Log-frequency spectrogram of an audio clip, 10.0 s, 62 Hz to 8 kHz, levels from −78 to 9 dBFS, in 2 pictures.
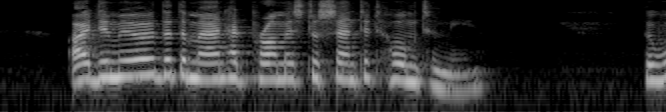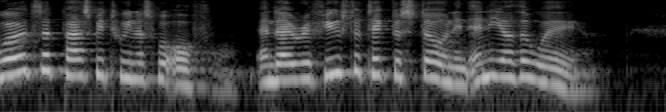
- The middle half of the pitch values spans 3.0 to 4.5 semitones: Yes, average, 3.6 semitones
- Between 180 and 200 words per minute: Yes, average, 190 wpm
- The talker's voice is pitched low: No, very high, 265 Hz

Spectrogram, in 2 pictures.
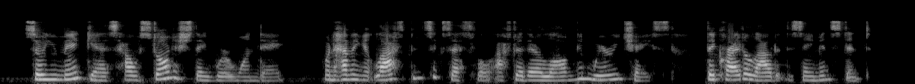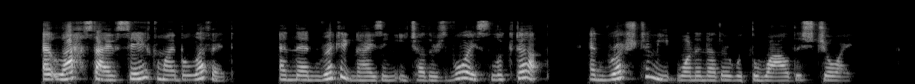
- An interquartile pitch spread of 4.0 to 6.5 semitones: No, average, 3.6 semitones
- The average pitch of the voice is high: Yes, high, 205 Hz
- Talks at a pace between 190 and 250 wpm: No, average, 175 wpm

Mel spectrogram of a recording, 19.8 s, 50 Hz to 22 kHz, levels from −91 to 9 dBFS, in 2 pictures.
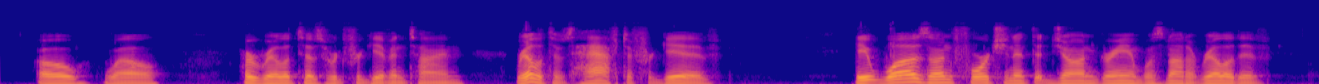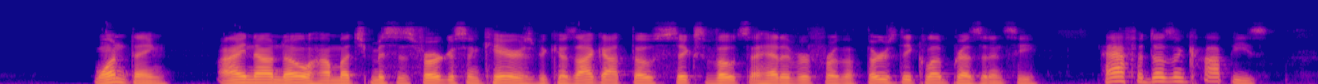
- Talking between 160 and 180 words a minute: No, average, 150 wpm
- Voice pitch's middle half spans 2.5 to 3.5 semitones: No, average, 5.2 semitones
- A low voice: Yes, low, 115 Hz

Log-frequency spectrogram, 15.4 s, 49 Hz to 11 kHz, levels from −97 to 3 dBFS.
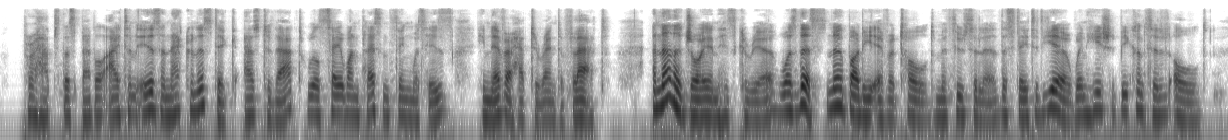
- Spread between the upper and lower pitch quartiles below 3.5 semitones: Yes, average, 3.0 semitones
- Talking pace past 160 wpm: Yes, average, 170 wpm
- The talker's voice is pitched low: Yes, low, 125 Hz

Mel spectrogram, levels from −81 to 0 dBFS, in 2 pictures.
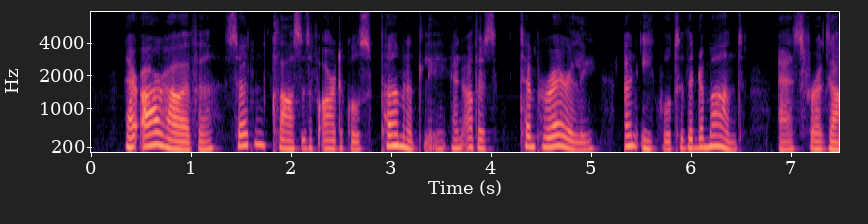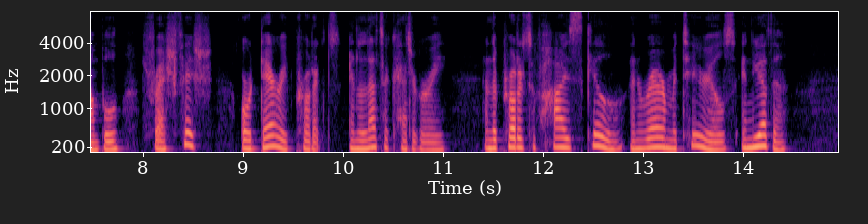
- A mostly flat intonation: No, average, 3.5 semitones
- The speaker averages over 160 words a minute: No, average, 155 wpm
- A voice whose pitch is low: No, medium, 175 Hz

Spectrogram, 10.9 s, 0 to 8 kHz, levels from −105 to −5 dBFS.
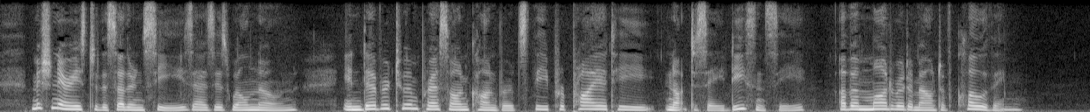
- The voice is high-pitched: Yes, high, 195 Hz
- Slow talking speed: No, average, 145 wpm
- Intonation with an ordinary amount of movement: Yes, average, 4.4 semitones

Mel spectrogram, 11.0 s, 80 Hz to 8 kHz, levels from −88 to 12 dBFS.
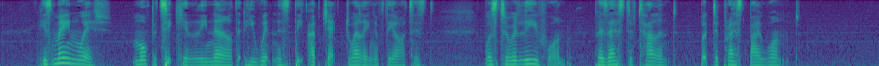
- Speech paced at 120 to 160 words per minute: Yes, average, 140 wpm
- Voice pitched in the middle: Yes, medium, 155 Hz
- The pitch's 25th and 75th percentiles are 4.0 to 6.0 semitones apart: No, average, 3.0 semitones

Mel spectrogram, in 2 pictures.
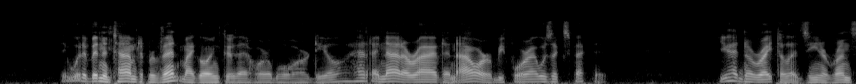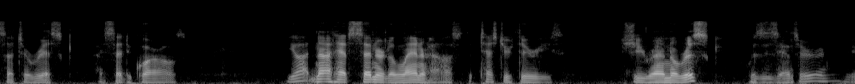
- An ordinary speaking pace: No, fast, 210 wpm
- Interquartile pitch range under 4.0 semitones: No, average, 4.3 semitones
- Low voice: Yes, low, 100 Hz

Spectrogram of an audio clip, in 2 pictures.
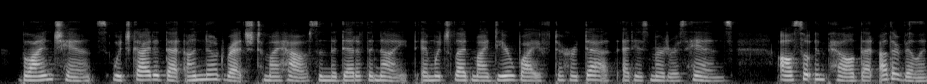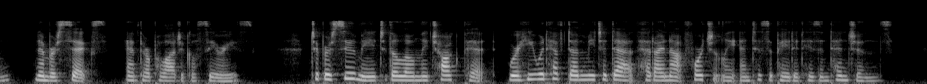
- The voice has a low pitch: No, high, 190 Hz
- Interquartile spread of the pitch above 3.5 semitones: No, average, 2.8 semitones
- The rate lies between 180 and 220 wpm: Yes, average, 195 wpm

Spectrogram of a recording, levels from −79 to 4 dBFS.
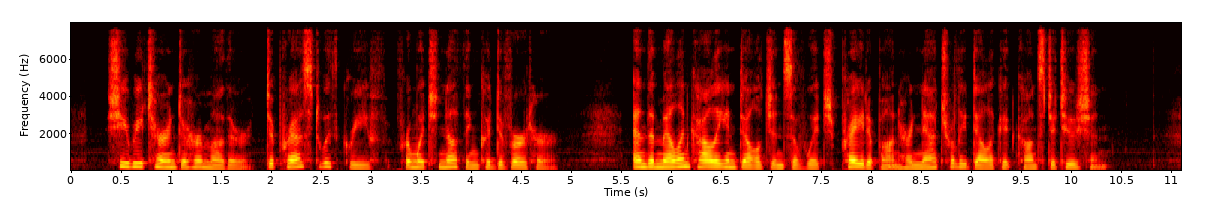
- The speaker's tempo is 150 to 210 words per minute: No, average, 140 wpm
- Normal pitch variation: Yes, average, 3.7 semitones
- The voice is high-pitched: No, medium, 170 Hz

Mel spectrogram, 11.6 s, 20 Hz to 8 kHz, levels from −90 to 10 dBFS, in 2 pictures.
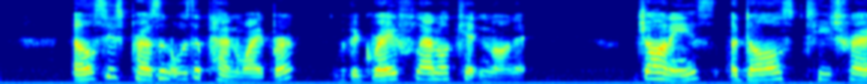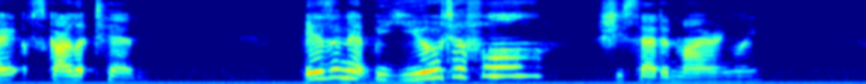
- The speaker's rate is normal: Yes, average, 150 wpm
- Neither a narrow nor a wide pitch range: No, wide, 8.2 semitones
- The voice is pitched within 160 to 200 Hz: No, high, 210 Hz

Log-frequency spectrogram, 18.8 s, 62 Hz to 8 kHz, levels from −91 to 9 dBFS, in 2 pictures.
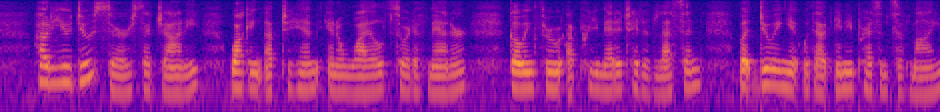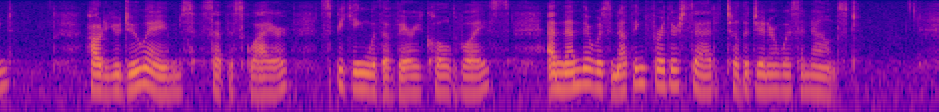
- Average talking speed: Yes, average, 180 wpm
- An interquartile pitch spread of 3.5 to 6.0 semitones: No, average, 3.1 semitones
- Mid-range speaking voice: Yes, medium, 170 Hz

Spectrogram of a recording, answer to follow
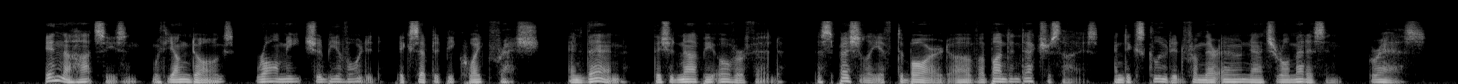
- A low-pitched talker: Yes, low, 110 Hz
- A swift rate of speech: No, average, 160 wpm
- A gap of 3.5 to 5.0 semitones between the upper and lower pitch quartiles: No, average, 2.7 semitones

